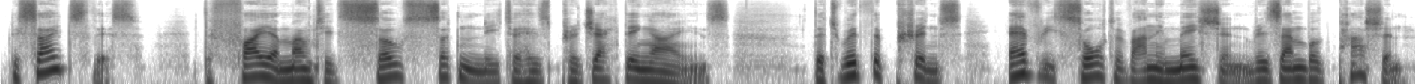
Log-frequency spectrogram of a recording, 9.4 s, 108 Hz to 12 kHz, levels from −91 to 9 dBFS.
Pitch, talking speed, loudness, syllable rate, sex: 140 Hz, 135 wpm, -19 LUFS, 4.6 syllables/s, male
